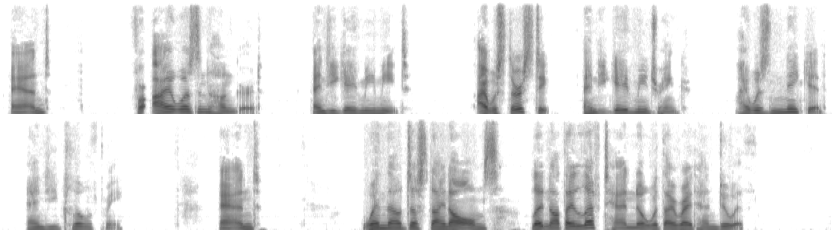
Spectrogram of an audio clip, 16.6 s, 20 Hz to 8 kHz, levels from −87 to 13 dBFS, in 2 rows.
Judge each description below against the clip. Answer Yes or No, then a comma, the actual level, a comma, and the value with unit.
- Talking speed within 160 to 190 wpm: Yes, average, 170 wpm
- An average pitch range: Yes, average, 4.3 semitones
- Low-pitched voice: No, medium, 155 Hz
